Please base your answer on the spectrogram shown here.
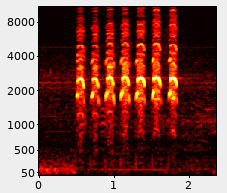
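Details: An osprey at Charlo, Montana, USA, calling at an intruder, gives a quick series of seven shrill, whistled notes, about five per second, evenly spaced and fairly steady in pitch.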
